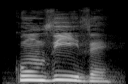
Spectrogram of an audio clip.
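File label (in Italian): "cunvive", dialect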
